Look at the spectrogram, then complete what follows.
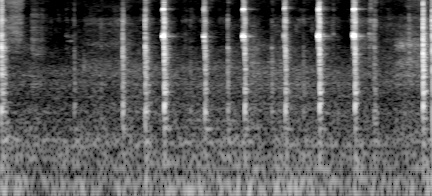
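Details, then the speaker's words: Hermes Rocket typewriter on final checkout after service: steady sharp keystroke clacks about three a second, each with a thin high squeak on the space bar stroke; squeaky space bar from a dry rubbing guide piece. "listen closely what happens here and I'm going to troubleshoot this on camera so there it makes a squeaking noise"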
